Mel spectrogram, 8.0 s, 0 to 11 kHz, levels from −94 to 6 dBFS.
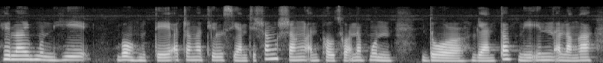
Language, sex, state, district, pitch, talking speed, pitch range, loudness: Mizo, female, Mizoram, Aizawl, 165 Hz, 155 wpm, 150-180 Hz, -18 LUFS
